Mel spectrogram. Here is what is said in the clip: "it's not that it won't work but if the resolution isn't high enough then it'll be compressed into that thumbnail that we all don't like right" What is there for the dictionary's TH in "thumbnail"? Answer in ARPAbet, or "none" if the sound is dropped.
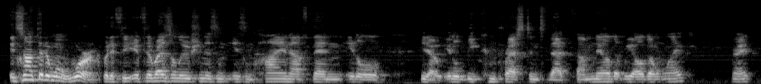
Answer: TH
